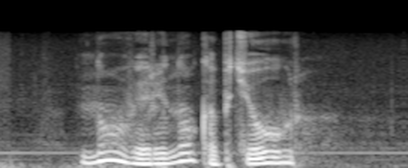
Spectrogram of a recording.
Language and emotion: Russian, sad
